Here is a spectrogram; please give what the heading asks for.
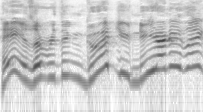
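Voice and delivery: high cartoon character voice. Retelling how nurses check in on a patient the first day: Goofy voice. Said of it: "And they sound like Goofy from D-, Disney".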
